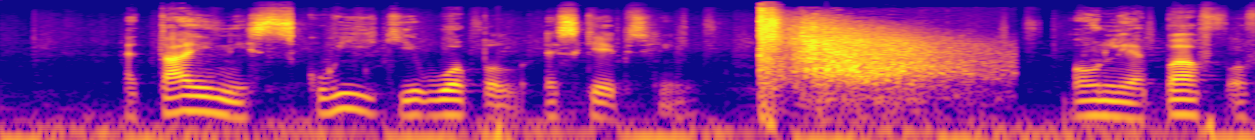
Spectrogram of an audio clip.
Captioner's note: gun shot effect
